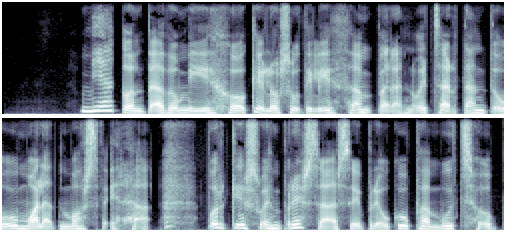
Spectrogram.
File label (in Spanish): locutora abuela senior spanish voiceover; voces ancianos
